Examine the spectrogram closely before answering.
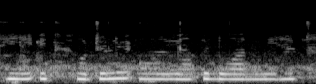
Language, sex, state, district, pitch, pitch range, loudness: Hindi, female, Himachal Pradesh, Shimla, 250 Hz, 245-260 Hz, -14 LUFS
